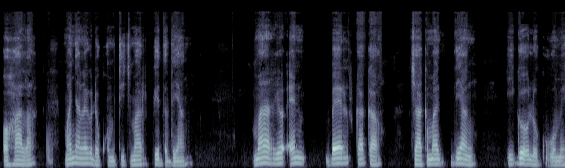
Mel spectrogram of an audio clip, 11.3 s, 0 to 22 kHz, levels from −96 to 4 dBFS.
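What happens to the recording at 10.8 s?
Nothing goes wrong at 10.8 s; the speech carries on intact through that point with no audible fault.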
